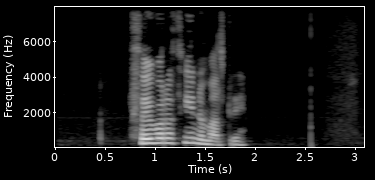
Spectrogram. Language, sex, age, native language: Icelandic, female, 40-49, Icelandic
